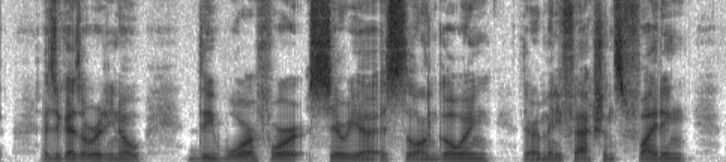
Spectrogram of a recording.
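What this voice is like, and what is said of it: Sick, slightly odd-sounding voice. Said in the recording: “I'm a little sick this week, so I apologize if the podcast sounds a little bit odd or my voice sounds a little bit odd.”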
